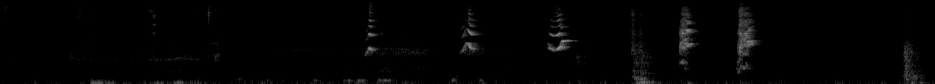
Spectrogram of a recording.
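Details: Javan myna singing in the morning: scattered harsh, buzzy notes with metallic squeaky inflections, spaced irregularly and growing louder toward the end, over a faint low hum.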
